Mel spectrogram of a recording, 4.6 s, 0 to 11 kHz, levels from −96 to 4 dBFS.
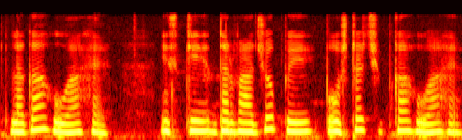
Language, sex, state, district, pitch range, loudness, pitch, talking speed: Hindi, female, Uttar Pradesh, Jyotiba Phule Nagar, 205-230 Hz, -14 LUFS, 220 Hz, 130 wpm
